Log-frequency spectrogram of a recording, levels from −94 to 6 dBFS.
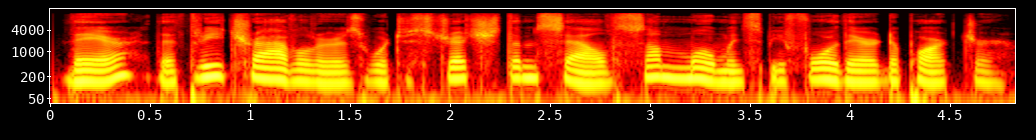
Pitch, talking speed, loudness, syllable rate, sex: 160 Hz, 160 wpm, -18 LUFS, 5.4 syllables/s, female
